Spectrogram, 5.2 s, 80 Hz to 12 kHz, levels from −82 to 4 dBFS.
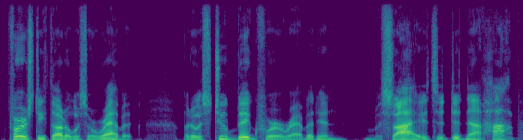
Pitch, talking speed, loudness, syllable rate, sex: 105 Hz, 250 wpm, -20 LUFS, 6.0 syllables/s, male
